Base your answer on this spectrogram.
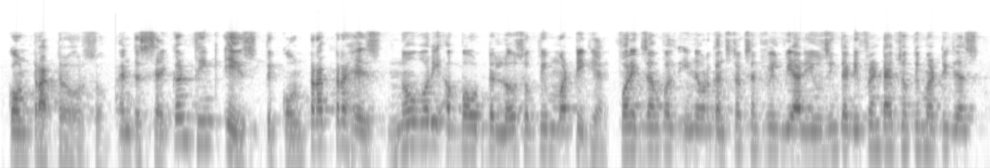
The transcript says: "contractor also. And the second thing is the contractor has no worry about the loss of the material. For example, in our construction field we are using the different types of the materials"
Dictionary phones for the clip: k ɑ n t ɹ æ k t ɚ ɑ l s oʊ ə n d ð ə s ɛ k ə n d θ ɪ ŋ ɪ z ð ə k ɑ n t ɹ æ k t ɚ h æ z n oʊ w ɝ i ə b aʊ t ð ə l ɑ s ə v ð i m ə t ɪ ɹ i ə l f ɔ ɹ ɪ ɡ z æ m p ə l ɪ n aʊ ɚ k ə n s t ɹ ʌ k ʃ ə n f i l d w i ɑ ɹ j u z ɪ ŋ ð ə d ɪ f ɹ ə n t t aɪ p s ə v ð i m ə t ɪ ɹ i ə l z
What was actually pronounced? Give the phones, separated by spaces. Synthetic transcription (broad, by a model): k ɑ n t ɹ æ k t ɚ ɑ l s oʊ ə n d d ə s ɛ k ə n d t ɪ ŋ ɪ z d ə k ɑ n t ɹ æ k t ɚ h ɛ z n oʊ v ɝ i ə b aʊ t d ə l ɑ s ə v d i m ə t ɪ ɹ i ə l f ɔ ɹ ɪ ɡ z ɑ m p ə l ɪ n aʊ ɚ k ə n s t ɹ ʌ k ʃ ə n f i l d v i ɑ ɹ j u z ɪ ŋ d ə d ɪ f ɹ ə n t t aɪ p s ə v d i m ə t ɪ ɹ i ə l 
